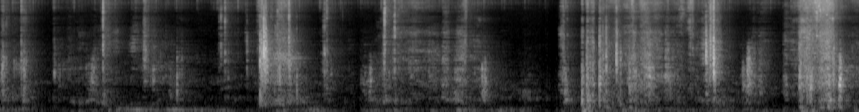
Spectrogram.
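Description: Glossy magazine pages being turned and handled by hand: a series of soft paper rustles and flaps, loudest at about two and a half seconds in and again from about six seconds.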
